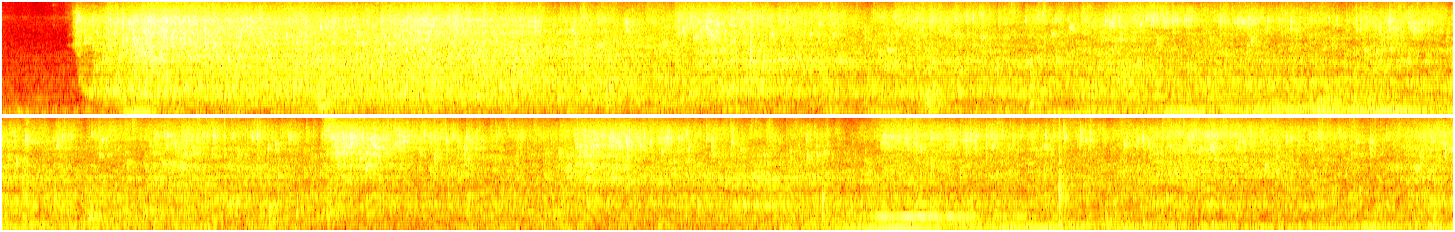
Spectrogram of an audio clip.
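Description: Marinated chicken pieces dropped into hot oil in an iron kadai, the oil breaking into loud, steady sizzling about a second in. The sizzling swells again several times as more pieces go into the oil for deep-frying.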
